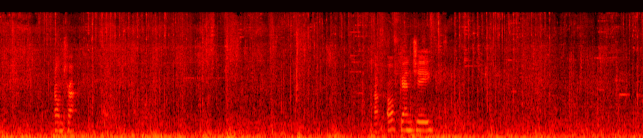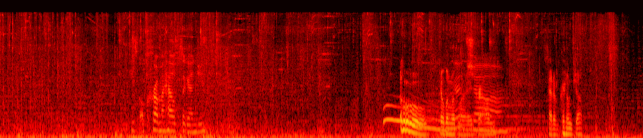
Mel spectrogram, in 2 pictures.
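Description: A young woman speaks in short bursts into a close microphone.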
